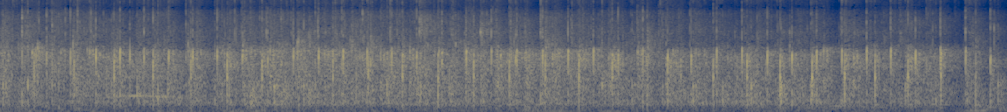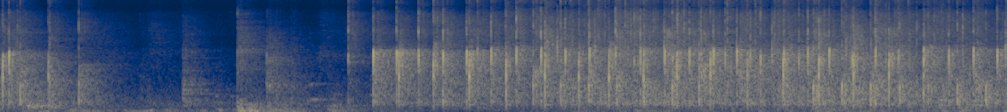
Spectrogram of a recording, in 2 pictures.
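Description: Audience applauding. The clapping fades out about ten seconds in and starts up again a few seconds later.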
